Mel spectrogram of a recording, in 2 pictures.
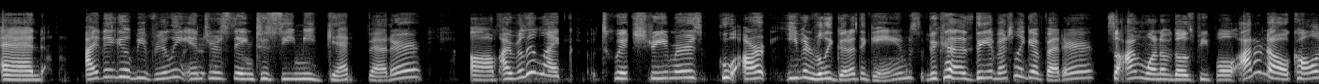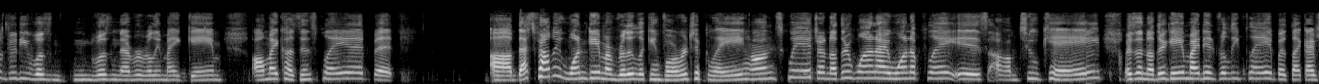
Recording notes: Takes the mic during mid-flight, thousands of feet in the air.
